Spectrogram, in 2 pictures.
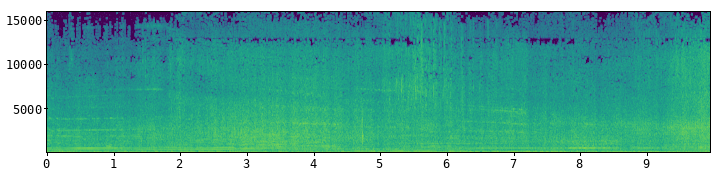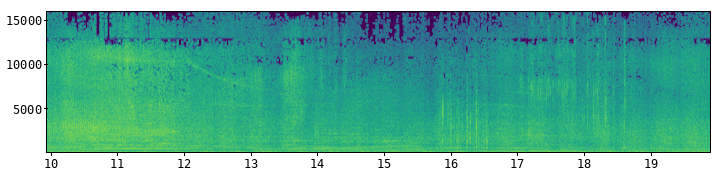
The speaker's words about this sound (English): hands-on speed at Le Mans 2011 at night. 3 o'clock in the morning, the race has been running for 12 of its 24 hours. The current car leading is the only Audi left in the race, the number 2 Audi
